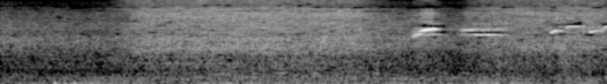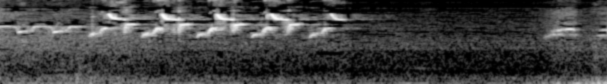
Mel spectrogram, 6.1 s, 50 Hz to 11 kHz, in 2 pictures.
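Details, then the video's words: Goldfinch hybrid (mule) singing: a quick run of thin, high twittering and trilled notes, rapidly repeated and varied, coming mostly after a brief opening phrase, over steady low hum and bursts of broad hiss. "هجين حسون لغة الله يبارك 2020"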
